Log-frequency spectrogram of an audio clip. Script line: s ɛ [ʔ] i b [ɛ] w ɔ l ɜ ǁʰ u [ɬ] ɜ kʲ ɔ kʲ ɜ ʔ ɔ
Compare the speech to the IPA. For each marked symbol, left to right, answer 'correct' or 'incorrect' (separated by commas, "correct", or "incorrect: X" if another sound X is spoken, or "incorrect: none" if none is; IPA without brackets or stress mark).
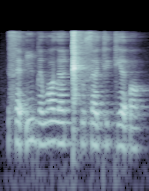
correct, correct, incorrect: s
